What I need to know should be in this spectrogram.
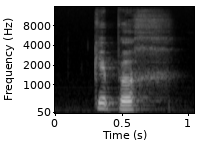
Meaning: myopic, nearsighted (also figuratively, including as an insult)
- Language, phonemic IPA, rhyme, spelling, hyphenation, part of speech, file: Dutch, /ˈkɪ.pəx/, -ɪpəx, kippig, kip‧pig, adjective, Nl-kippig.ogg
